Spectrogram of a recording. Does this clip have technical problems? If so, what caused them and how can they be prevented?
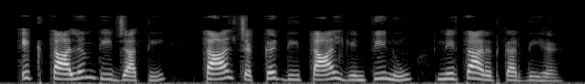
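Yes. WMA compression throughout: speech sounds washy and ringing, nothing above 10.1 kHz, likely from low-bitrate encoding, around 32 kbps. Prevent it by encoding at higher bitrate or keeping lossless masters.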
